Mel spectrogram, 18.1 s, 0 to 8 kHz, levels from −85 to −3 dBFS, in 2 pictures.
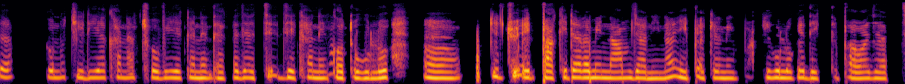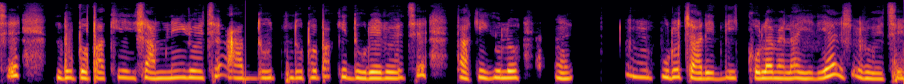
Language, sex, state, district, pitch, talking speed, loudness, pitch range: Bengali, female, West Bengal, Dakshin Dinajpur, 235 Hz, 145 wpm, -20 LUFS, 225-245 Hz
